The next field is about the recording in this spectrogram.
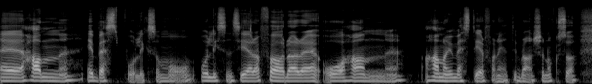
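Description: Her voice is a very deep, low pitch for a woman, with vocal fry, fairly even intonation and a moderate pace. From Sweden, Järfälla near Stockholm, then Åland from age 12. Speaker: drag racing driver. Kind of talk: casual interview chat. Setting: studio.

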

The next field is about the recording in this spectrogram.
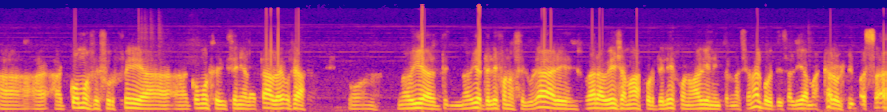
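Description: A man with a fairly high pitch and fairly even intonation talks at a moderate pace through noticeable background noise. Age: 50s. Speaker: surfer and surf school founder. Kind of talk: casual interview.

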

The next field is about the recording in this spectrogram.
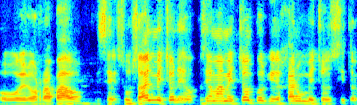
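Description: A somewhat breathy man talks very fast with a Chilean accent and ordinary pitch variation, recorded in a dry, close sound with no echo. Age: 50s. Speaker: IT college teacher. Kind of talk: casual interview chat.

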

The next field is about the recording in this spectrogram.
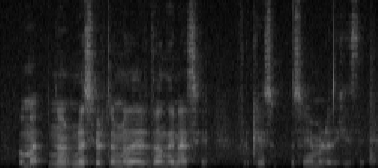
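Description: A man speaks at medium pitch. Noticeable background noise runs under his voice. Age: 20s. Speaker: podcast host, musician. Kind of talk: casual chat.

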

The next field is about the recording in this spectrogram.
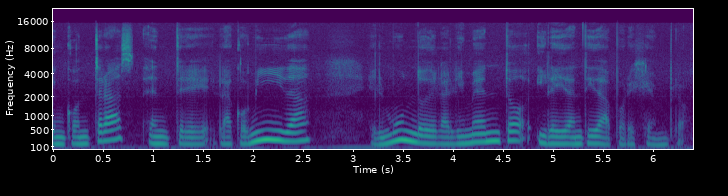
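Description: A woman's dark, mellow voice, fairly low in pitch, with a Rioplatense accent. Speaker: radio host. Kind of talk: interview. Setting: studio.

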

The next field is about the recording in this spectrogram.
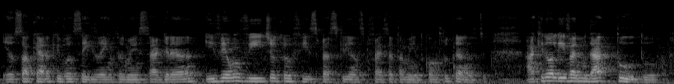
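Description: In a room with audible echo, a man with a medium pitch and a somewhat breathy voice talks at a very fast pace with fairly even intonation. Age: 20s. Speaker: drag queen, pageant contestant. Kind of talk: interview. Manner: calm.

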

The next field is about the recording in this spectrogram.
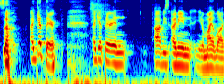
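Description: A man's fairly high-pitched voice moves with lively intonation against noticeable background noise.

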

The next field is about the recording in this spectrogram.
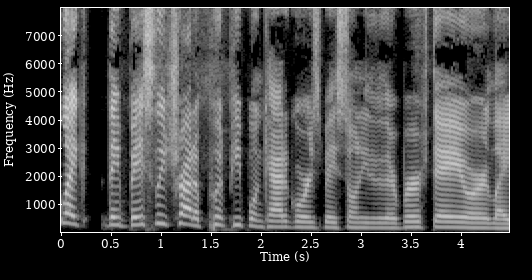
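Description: A woman at a very fast pace and medium pitch, lively in intonation, in a dry, close sound with no echo on a very clean recording with a silent background. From Louisiana, Baton Rouge. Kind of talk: casual chat.

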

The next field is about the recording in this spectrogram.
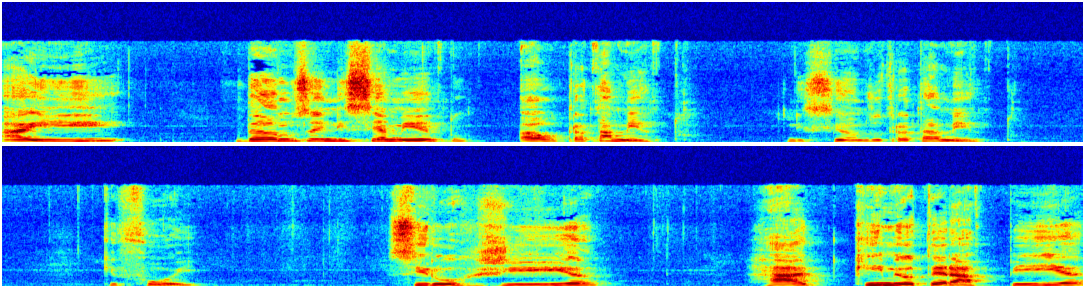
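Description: A woman's fairly high-pitched voice at a very slow pace, with ordinary pitch variation and long, frequent pauses. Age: 60s. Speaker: cancer survivor. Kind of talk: interview, personal testimony.

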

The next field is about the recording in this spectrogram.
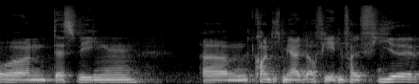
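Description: Dark and mellow in tone, the voice holds a monotone, flat intonation. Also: man. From northern Germany, near Hamburg. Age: 20s. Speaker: podcaster. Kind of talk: solo podcast monologue. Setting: solo podcast recording. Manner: casual, many fillers.

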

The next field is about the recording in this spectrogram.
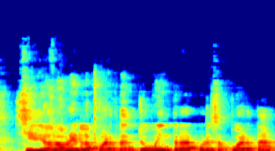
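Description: Amid noticeable background noise and audible room echo, a man talks at a very fast pace in a high pitch. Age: 30s. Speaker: dentist and youth pastor. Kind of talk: casual interview chat.

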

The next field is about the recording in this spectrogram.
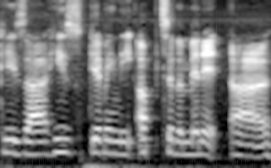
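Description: A raspy, fairly bright woman's voice at a fairly low pitch, with fairly even intonation and a moderate pace

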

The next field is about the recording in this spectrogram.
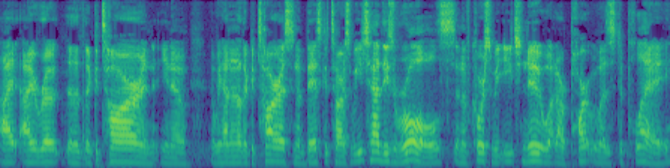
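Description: A man with a plain, everyday voice speaks at a moderate pace with fairly even intonation. He leaves hardly any pauses. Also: medium pitch for a man. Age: 30s. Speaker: campus minister / preacher. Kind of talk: sermon. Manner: casual, conversational with fillers.

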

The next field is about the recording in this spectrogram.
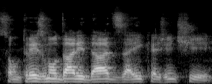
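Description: In a very clean recording with a silent background, a man talks at a fairly slow pace. He has a plain, everyday voice at a medium pitch. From Brazil, São Paulo state. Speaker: amateur triathlete. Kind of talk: casual chat.

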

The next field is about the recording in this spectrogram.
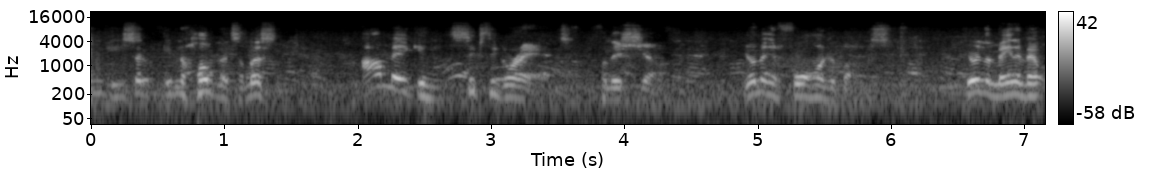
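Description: Against noticeable background noise, a man talks at a fairly quick pace with big swings in loudness and long, frequent pauses. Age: 40s. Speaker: podcast co-host. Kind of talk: casual chat.

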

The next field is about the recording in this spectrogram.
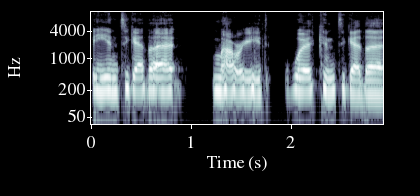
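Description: In a Geordie accent, a woman with a fairly low pitch speaks at a fairly slow pace with fairly even intonation, the sound dry and close with no echo.

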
